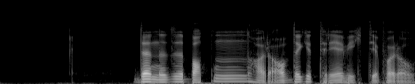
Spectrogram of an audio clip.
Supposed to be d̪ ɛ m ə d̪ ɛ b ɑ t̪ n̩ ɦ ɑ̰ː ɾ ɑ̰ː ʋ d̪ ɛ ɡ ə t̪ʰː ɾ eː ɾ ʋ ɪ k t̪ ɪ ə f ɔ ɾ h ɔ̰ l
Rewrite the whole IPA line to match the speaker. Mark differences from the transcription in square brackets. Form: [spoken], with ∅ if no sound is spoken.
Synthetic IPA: d̪ ɛ [n] ə d̪ ɛ b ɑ t̪ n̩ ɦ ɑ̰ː ɾ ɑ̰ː ʋ d̪ ɛ ɡ ə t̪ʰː ɾ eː [∅] ʋ ɪ k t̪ ɪ ə f ɔ ɾ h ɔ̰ l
